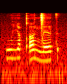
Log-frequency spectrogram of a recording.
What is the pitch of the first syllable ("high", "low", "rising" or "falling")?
rising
